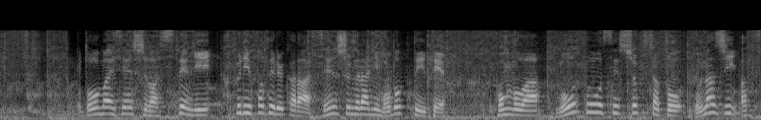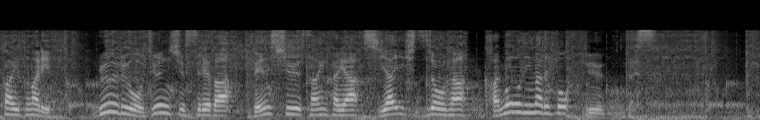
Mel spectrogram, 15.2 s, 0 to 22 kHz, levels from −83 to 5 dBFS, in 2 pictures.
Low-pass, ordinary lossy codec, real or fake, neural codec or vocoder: none; none; fake; codec, 16 kHz, 2 kbps, FunCodec, trained on LibriTTS, 25 frames a second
